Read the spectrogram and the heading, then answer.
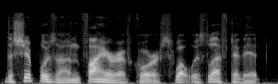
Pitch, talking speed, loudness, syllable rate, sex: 105 Hz, 260 wpm, -19 LUFS, 5.2 syllables/s, male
